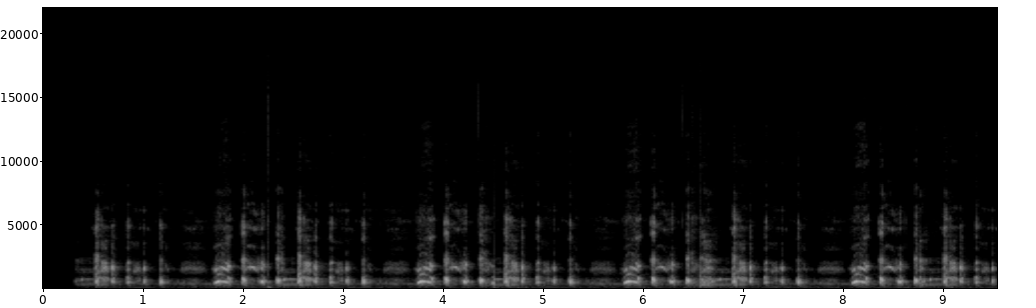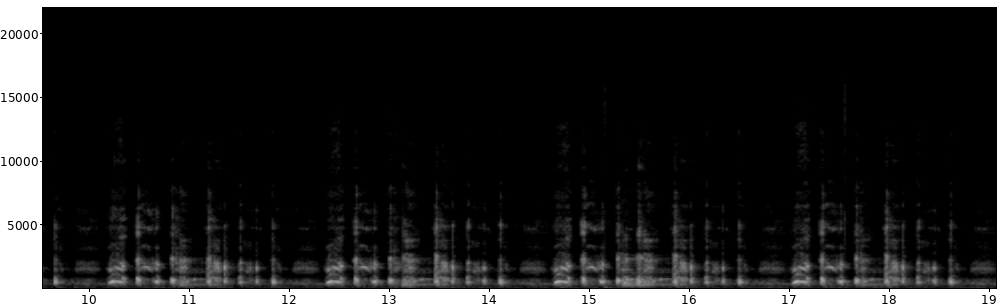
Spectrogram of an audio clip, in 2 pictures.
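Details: Child acting out coughing as a character, repeated bouts of short, voiced coughs, several quick coughs per bout; simulated cough.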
